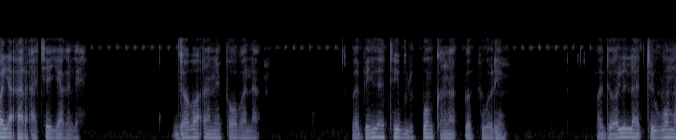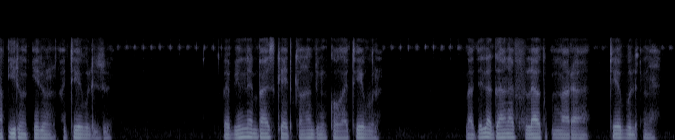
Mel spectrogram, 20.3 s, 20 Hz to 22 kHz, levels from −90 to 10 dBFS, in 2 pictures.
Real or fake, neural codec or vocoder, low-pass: fake; codec, 16 kHz, 2 kbps, FunCodec, trained on Chinese and English, 25 frames a second; 7.2 kHz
